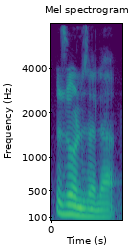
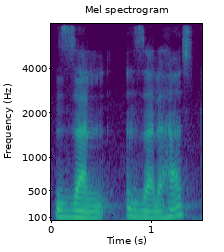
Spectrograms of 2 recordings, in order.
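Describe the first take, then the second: First: زلزله said zolzele, o then e; common wrong reading. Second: زلزله said slowly as zalzala, open a vowels; correct reading, slow. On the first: Teacher showing what many people say, zolzele. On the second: Teacher slowly modelling the right zalzala. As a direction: draw out زلزله with clear a sounds. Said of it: "اصل سوره". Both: Shown as a demonstration.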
